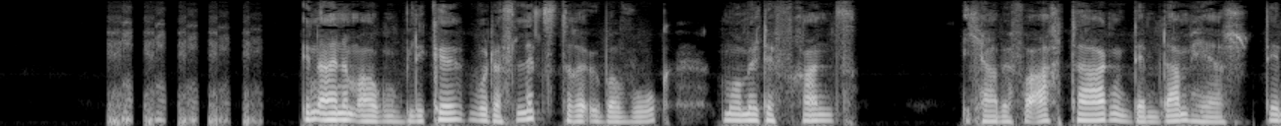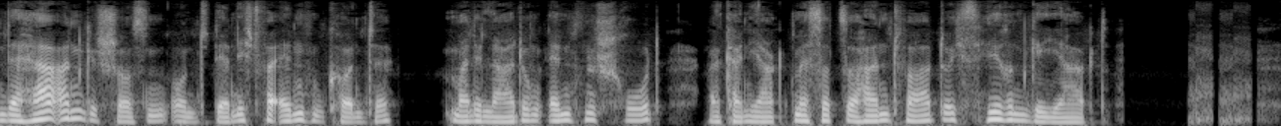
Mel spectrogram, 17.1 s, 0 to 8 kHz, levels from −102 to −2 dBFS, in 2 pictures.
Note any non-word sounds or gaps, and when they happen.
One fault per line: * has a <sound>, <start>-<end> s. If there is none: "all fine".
* has a laugh, 0.7-1.8 s
* has a laugh, 16.5-16.9 s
